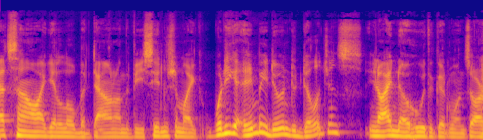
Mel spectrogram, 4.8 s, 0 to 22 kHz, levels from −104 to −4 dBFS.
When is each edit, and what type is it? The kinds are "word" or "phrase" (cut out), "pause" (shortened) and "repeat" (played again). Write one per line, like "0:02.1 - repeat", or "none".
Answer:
none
